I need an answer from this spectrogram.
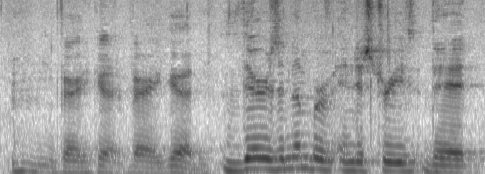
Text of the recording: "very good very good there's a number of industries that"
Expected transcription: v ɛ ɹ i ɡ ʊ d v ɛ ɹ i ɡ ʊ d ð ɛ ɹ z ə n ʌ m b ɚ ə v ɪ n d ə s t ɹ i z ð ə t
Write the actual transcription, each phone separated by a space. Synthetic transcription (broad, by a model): v ɛ ɹ i ɡ ʊ d v ɛ ɹ i ɡ ʊ d ð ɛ ɹ z ə n ʌ m b ɚ ə v ɪ n d ə s t ɹ i z ð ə t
